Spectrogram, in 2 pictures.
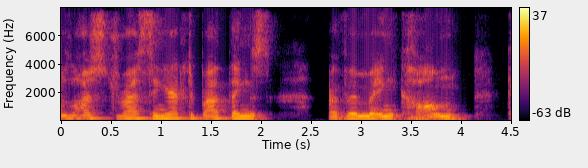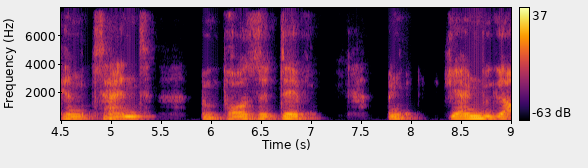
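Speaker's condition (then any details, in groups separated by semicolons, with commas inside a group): Traumatic brain injury; speech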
